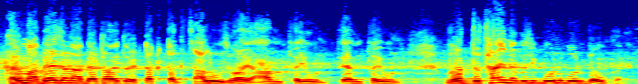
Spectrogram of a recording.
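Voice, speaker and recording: Man preaching a sermon, kinda high voice, dull old tape w/ faint hiss. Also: a little fast. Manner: storytelling with quoted asides.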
